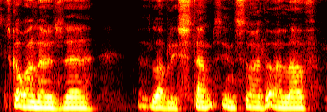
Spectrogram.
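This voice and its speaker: A middle-aged man with a cold, speaking hoarsely and haltingly in a casual show-and-tell of his books, often dropping to a whisper. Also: on the high side, darkish tone. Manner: halting, many ums and uhs, drops to a whisper. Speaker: book collector vlogger.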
